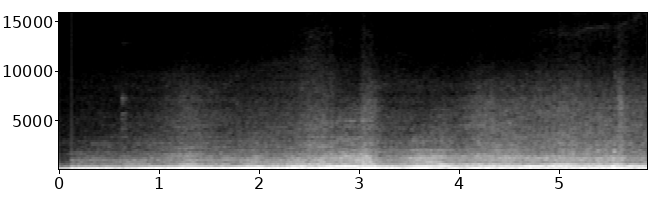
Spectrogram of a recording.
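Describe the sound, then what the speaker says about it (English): A Hyundai Elantra N engine revs up and down in loud, rising and falling surges as the exhaust warms up, close by and continuous, with no talking. "We gotta warm up the exhaust."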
